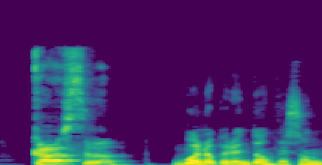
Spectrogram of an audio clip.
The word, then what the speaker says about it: casa: Bueno, y en la siguiente, atentos a la S, porque una S es sonora y la otra es sorda. Casa. Casa. Casa.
